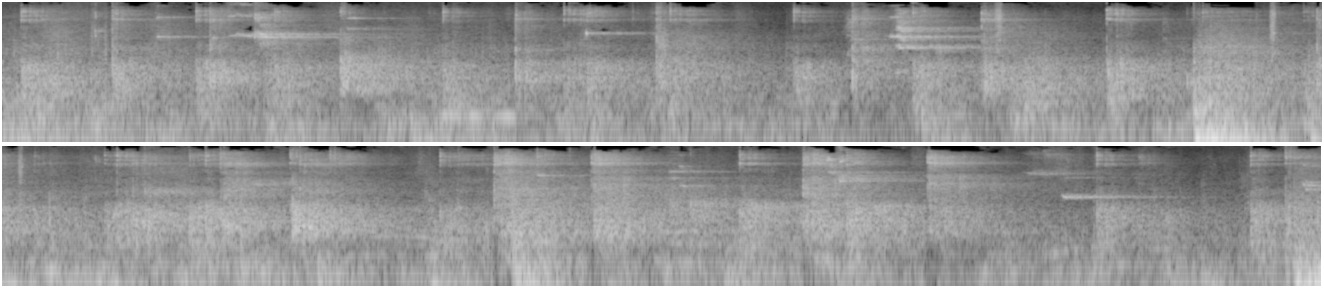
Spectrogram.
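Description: Table tennis rally: the ball clicks off the bats and bounces on the table in a fast, irregular back-and-forth exchange. A heavier thud comes about six seconds in.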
